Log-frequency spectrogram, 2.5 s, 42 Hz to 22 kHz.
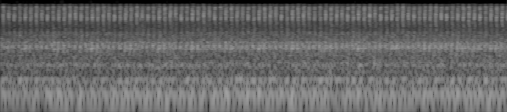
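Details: BMW E89 Z4 3.0 N52 straight-six (40,000 miles) idle after a stuck timing chain tensioner was replaced. Smooth, even idle with a steady low hum and light, regular valvetrain ticking; no knocks or rattles; healthy.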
